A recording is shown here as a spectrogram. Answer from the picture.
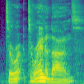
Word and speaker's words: Pteranodon: the terror the pterodact pteranodons of the ancient um i think the p is silent it do start with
